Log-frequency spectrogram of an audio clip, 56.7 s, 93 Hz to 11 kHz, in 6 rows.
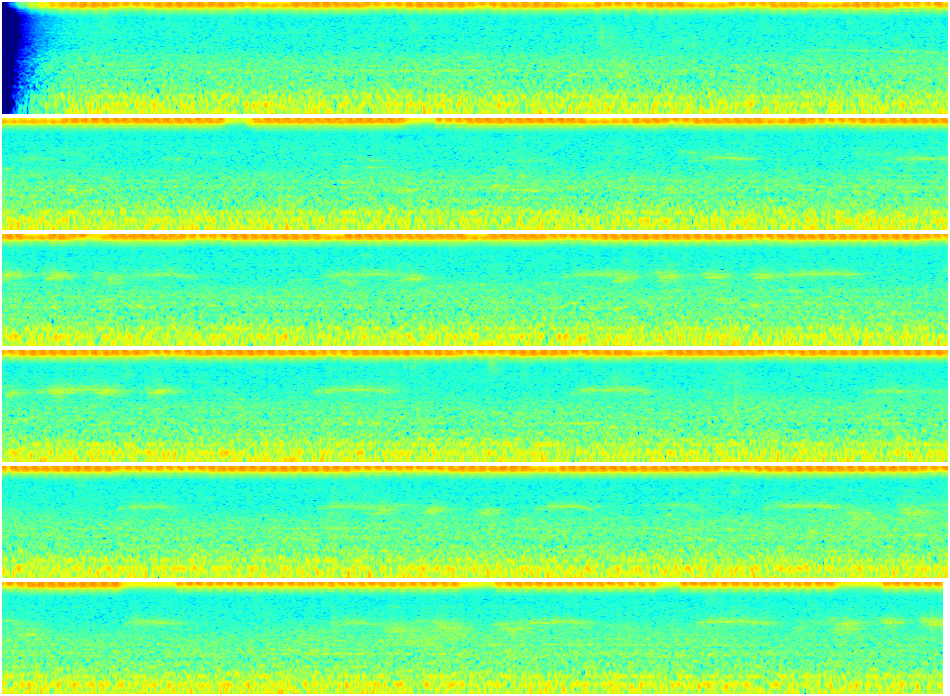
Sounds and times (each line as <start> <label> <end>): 0.0 cicadaes 56.7
0.0 distant tree-frogs 56.7
0.1 city noise 56.7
